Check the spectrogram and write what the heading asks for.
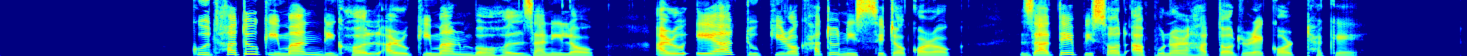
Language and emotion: Assamese, neutral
